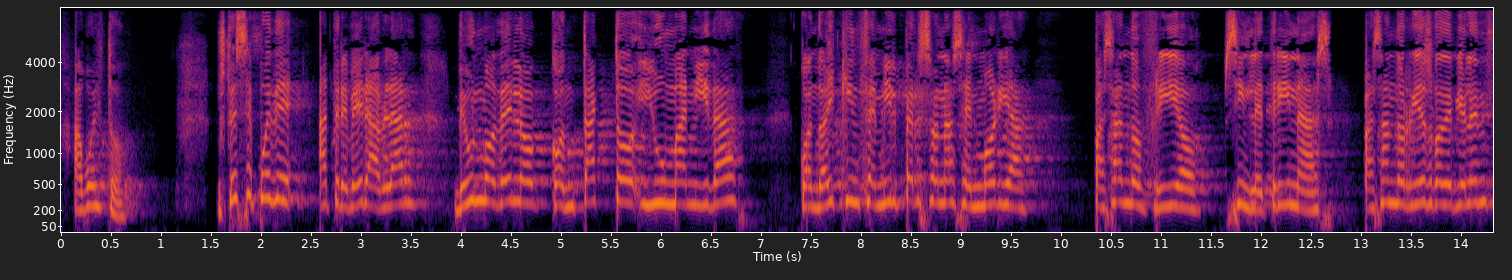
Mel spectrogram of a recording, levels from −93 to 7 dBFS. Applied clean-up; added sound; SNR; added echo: neural mask model Resemble Enhance denoiser.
